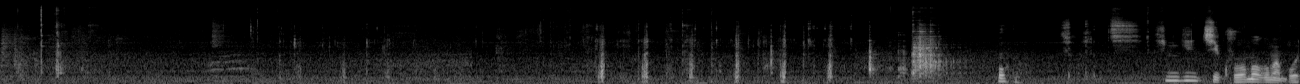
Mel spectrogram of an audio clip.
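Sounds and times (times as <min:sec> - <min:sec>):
low room hum: 0:00.0 - 0:13.0
man chewing food: 0:00.1 - 0:08.9.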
